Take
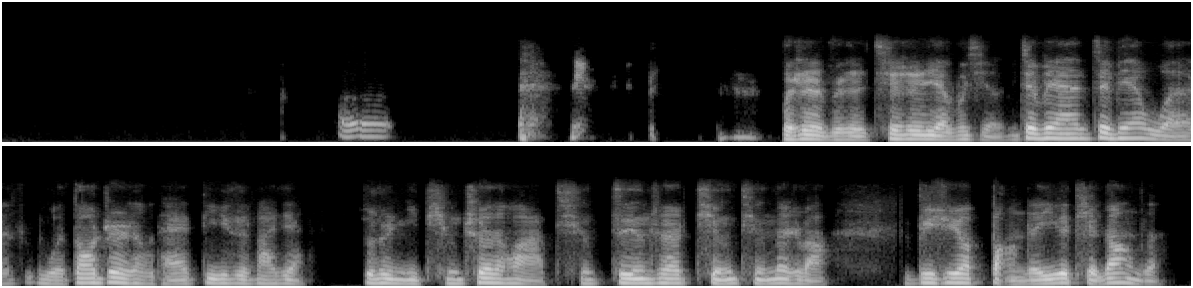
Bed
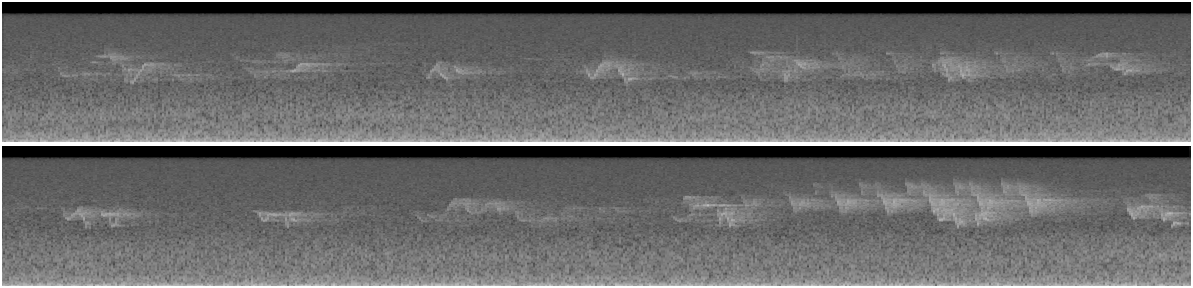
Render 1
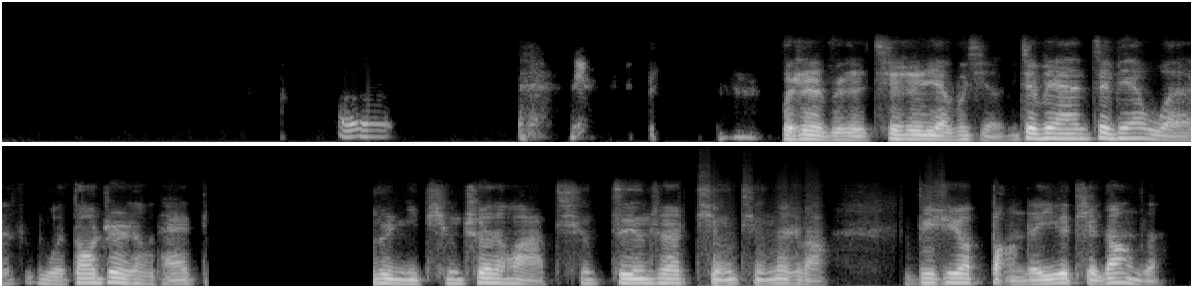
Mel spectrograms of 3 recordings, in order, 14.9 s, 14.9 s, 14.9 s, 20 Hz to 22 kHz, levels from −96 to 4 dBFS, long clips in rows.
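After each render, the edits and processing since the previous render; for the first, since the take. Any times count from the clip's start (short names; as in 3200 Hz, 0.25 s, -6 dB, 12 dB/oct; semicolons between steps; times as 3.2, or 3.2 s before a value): 2.29–3.61 compressor, threshold -32 dBFS; 8.72–9.76 mute; 11.66–13.34 half-wave gain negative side -7 dB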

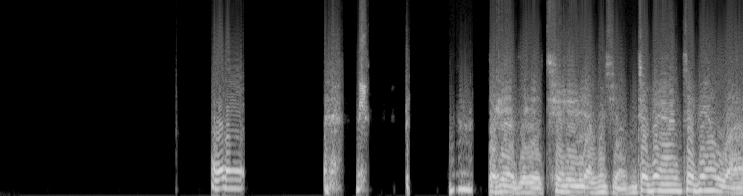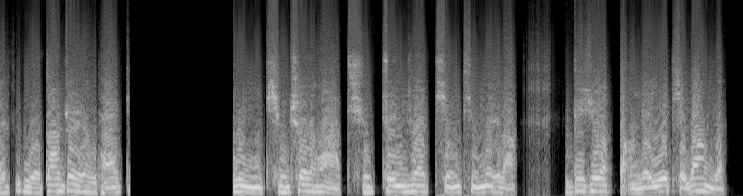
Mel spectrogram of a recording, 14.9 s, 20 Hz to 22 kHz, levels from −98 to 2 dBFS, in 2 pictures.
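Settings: compressor 2.5:1, threshold -29 dBFS, peak gain reduction 12 dB; sample leveller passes 5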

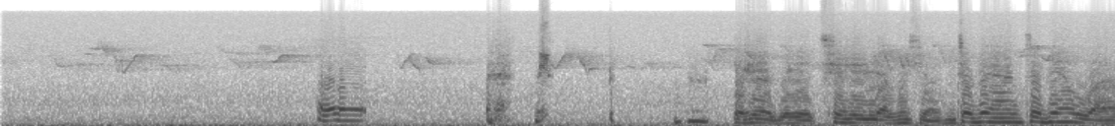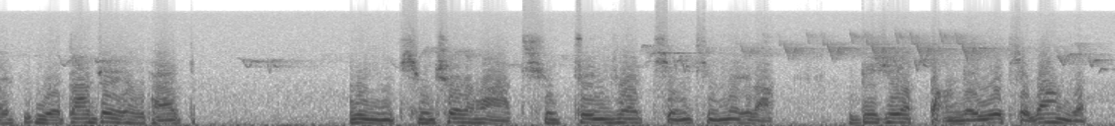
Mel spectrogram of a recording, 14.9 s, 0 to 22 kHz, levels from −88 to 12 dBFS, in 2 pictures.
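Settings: add bed -5.5 dB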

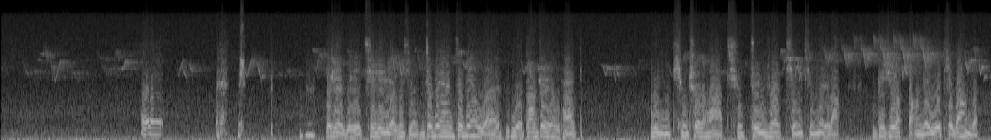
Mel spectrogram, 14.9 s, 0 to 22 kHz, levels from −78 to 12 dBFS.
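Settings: gain -3 dB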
